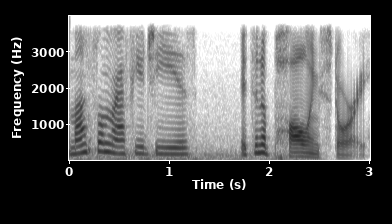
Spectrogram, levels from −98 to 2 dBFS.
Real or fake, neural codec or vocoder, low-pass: real; none; 3.6 kHz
